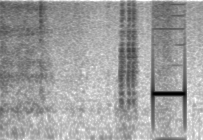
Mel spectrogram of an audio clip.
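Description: A voicemail beep sounds as one loud, steady, mid-pitched tone held for just under half a second. It follows a stretch of faint background noise and a short soft clatter.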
